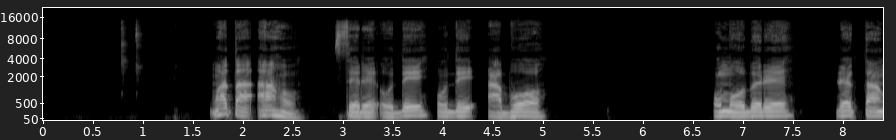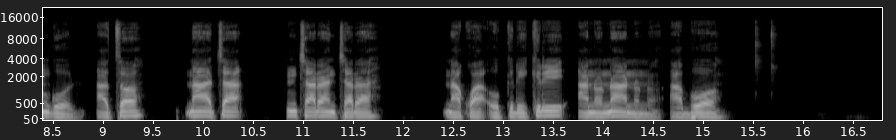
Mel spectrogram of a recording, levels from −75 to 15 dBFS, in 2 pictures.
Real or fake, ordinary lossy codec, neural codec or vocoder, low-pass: real; none; none; 14.4 kHz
